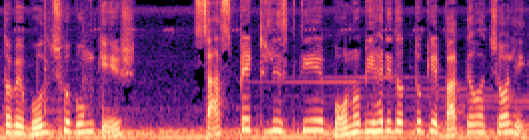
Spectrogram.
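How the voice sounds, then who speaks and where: A man's voice: high-pitched, animated, moderate pace. A man with a Bengali accent giving dramatic first-person narration of a detective story. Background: music under the narration.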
